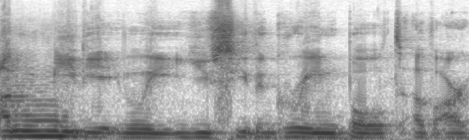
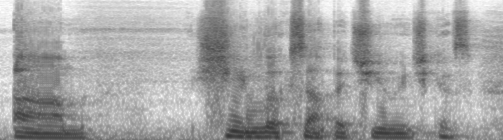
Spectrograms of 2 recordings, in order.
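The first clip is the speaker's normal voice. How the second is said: normal talking voice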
